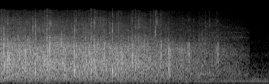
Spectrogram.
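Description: A church congregation breaks into applause during a sermon, a dense wash of many hands clapping that tapers off near the end.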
